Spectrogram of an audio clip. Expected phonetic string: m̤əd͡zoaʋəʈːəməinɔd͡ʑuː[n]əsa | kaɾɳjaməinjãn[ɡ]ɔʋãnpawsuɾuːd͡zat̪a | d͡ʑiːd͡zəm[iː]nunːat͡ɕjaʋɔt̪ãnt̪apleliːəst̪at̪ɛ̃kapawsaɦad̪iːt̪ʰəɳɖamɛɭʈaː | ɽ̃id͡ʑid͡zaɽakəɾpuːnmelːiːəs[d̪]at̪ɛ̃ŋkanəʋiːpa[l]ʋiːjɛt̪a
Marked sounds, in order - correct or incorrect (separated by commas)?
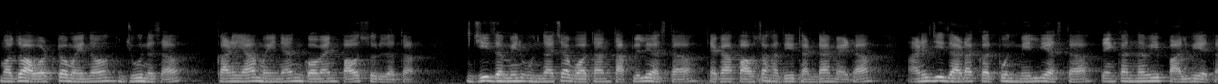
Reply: correct, correct, correct, incorrect, correct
